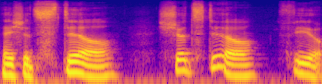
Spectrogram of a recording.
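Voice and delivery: careful, very slow, deliberate delivery, each word drawn out. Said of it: "That's a tongue twister".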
